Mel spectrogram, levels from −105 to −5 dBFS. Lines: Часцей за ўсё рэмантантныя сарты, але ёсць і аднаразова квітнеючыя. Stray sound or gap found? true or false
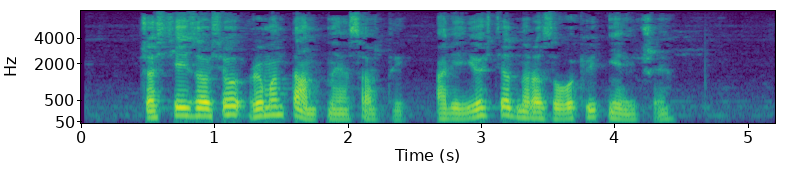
false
